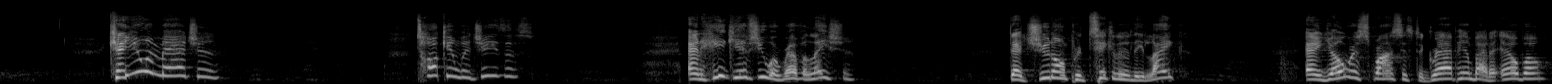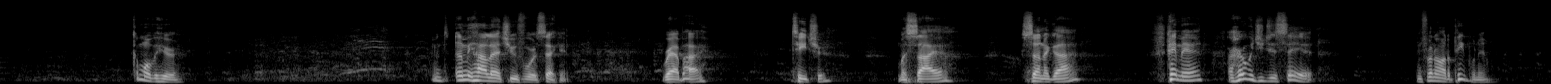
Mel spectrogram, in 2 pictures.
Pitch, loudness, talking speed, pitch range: 260 Hz, -27 LUFS, 115 wpm, 225-320 Hz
